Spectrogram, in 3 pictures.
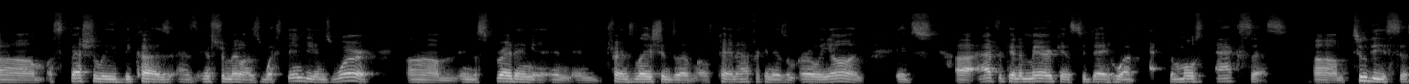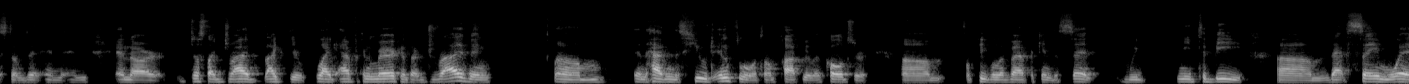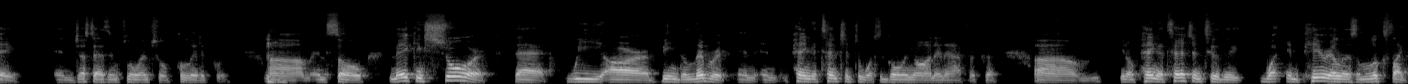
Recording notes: This episode is the outcome of a Zoom panel that The Africanist co-organized in the framework of the annual African Heritage Festival of Louisville, Kentucky.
